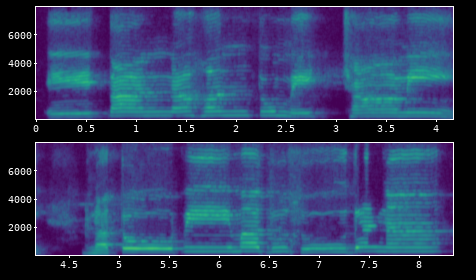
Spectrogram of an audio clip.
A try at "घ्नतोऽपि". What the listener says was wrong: भगिनी, that p is hrasva. It is coming as dirgham, it's okay, just practice.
